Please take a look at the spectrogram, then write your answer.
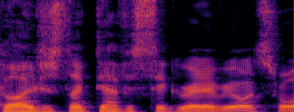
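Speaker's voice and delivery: quick, mocking quote of a casual smoker; fast mocking imitation of a cigarette smoker. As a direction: rattle it off like a dismissive excuse. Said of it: "And they're like".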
